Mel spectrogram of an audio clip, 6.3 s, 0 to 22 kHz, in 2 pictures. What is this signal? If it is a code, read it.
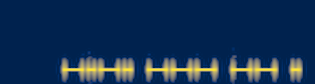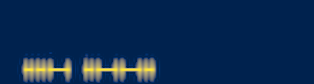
Morse code, heard as a keyed tone, about 21 wpm, 700 Hz. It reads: COME UP
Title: Build A Phrase - 3-Word Phrases - 20wpm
